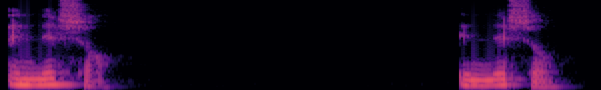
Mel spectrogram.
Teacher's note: which syllable is stressed which is the strong part initial initial it's the second syllable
